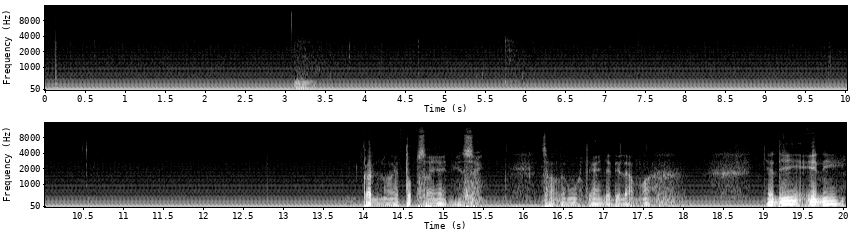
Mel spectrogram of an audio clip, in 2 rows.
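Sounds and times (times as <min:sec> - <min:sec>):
electrical mains hum: 0:00.0 - 0:20.0
brief wavering vocal sound: 0:03.1 - 0:03.5.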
